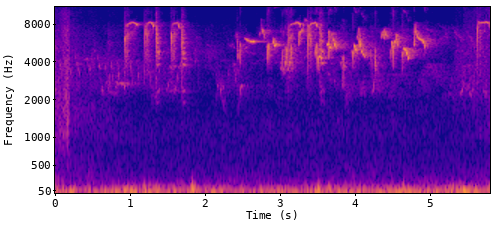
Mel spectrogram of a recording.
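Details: A dunnock (Prunella modularis) sings in winter, 14 March 2024, among robins, wrens, chaffinches and song thrushes: a fast, high, scratchy warble of jumbled notes in one hurried phrase, wren-like but much shorter, over a low rumble.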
